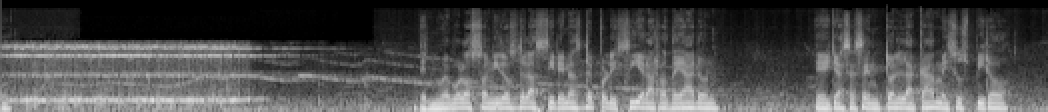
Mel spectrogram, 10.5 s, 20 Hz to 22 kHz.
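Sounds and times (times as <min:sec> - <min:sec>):
alarm clock ringing: 0:00.0 - 0:03.6
speech: 0:04.2 - 0:07.3, 0:08.1 - 0:10.2.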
